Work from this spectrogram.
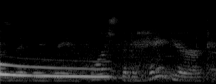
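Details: A Pomeranian howls along to a televised dog show, a thin, high howl sliding slowly downward, followed by television voices.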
